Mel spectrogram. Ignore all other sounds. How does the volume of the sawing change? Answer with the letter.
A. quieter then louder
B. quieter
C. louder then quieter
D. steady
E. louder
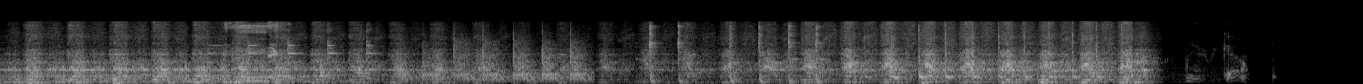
A.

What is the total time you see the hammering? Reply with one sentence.
The hammering can be heard for 11 seconds in total.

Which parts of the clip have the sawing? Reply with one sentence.
You can hear the sawing from 0.0 to 11.6 s.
